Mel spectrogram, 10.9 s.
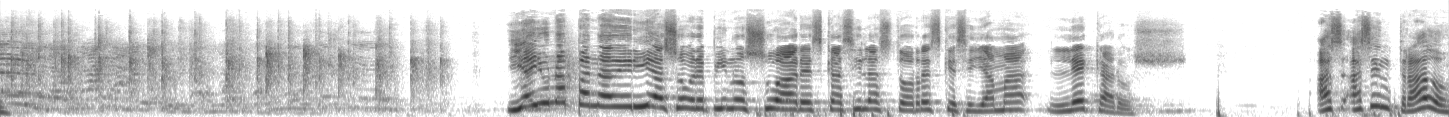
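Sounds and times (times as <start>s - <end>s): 
audience applause: 0.0s - 3.4s
speech: 3.8s - 8.8s, 9.9s - 10.8s.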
